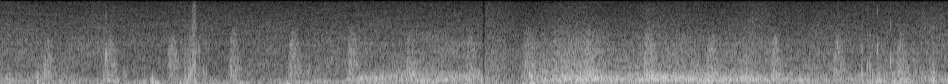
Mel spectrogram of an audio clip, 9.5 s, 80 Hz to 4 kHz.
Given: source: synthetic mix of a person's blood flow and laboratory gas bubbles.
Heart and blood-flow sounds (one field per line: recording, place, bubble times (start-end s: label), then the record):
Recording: Doppler ultrasound of blood flow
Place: subclavian vein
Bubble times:
0.97-1.29 s: bubbles
1.80-2.08 s: bubbles
5.36-5.68 s: bubbles
6.82-7.09 s: bubbles
8.58-9.15 s: bubbles
From the record:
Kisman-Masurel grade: 222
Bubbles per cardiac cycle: several, 3 to 8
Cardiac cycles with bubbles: 10 to 50%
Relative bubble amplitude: moderate (0.250 to 0.450)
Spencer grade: 2 (many but less than half of the cardiac periods contain bubble signals, singularly or in groups)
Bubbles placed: anywhere in the cardiac cycle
